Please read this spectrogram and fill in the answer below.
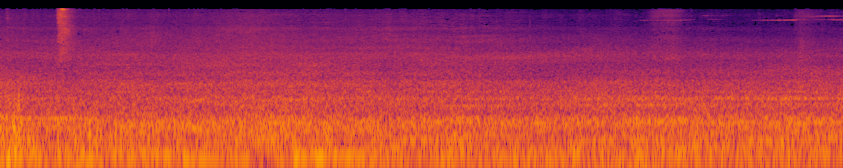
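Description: City street traffic: a steady low rumble of road vehicles and engines, with one brief sharp hiss about a second in.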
